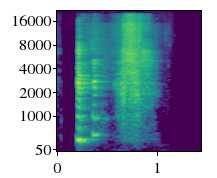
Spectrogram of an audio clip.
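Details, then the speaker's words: A single ordinary adult sneeze, a brief voiced 'ah' then a sharp, hissing 'choo', in a quiet room, interrupting someone reading aloud. "oh i'm gonna i'm not sure if you could hear that sneeze"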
